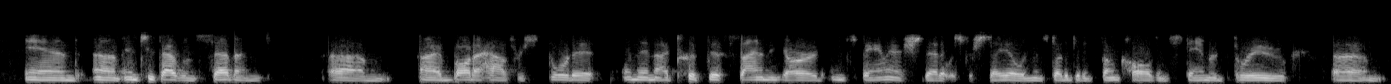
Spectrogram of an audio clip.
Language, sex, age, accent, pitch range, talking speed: English, male, 40-59, American, 100-115 Hz, 160 wpm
